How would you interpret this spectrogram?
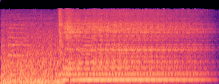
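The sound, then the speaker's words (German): A train's warning horn in the Czech Republic blares in one loud, sustained blast, steady in pitch, fading out at the end after a brief rumble of the approaching train. “In Tschechien ist das Warnsignal der Züge ziemlich oft zu hören.”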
